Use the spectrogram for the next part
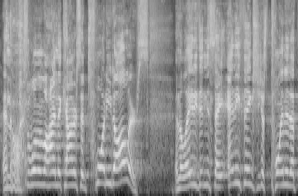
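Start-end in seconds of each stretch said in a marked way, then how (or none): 1.7-3.0 high, slow called-out announcement; called-out price. Retold or imitated. Cashier calls out the amount, loud and slow. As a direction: cashier announcing the total loudly across the counter.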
